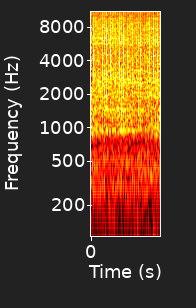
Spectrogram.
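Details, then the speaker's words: 2001 Mitsubishi Galant 2.4 4G64 at idle: fast, even light ticking of about seven a second over a steady idle; suspected lifter tick, possibly from oil pump gear misalignment at the timing belt or coke buildup, not confirmed. "4g64 gallant 2.4 the classic lifter tick things that can cause litter tick our misalignment of the oil pump gear on the timing belt most people don't realize that that's important"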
